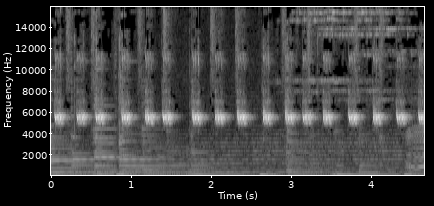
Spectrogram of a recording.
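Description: A cricket chirps high and bright, its short pulses repeating several times a second in an even rhythm. Sustained organ or keyboard music plays underneath throughout.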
